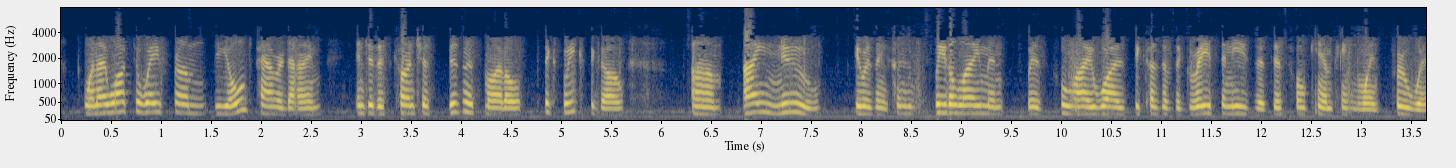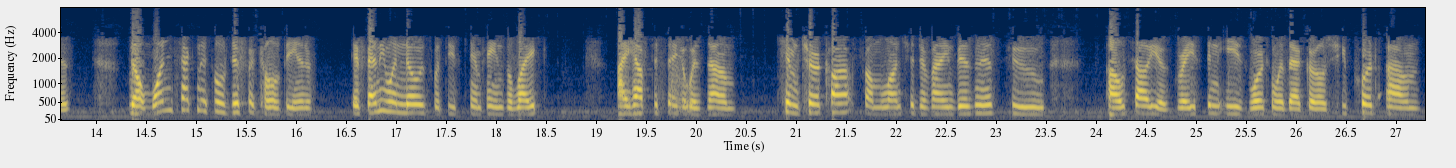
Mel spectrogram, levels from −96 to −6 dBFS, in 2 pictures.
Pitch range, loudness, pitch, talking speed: 180-220 Hz, -21 LUFS, 195 Hz, 180 wpm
